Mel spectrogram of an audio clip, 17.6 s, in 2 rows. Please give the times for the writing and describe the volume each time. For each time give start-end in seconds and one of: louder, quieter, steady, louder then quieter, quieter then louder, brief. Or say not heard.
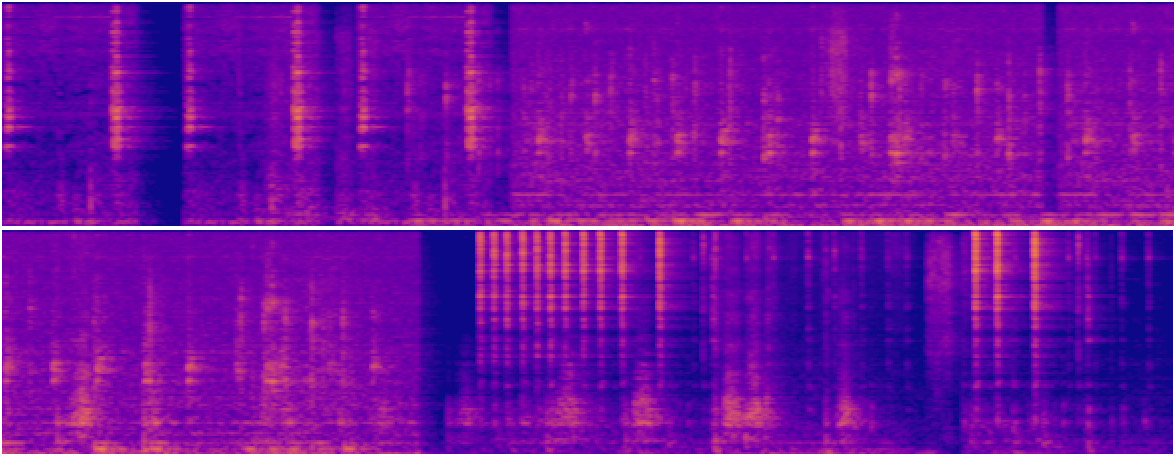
8.7-15.6 quieter then louder.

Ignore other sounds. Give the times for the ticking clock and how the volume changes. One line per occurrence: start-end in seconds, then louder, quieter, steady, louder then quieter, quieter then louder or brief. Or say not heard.
0.0-17.4 quieter.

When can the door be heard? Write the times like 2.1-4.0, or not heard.
not heard.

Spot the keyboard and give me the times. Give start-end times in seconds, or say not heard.
3.0-11.4.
